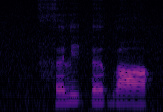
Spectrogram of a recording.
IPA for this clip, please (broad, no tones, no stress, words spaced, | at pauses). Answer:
həli ʔəɡʷɑ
